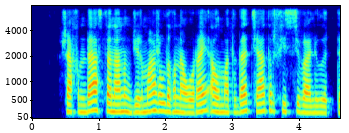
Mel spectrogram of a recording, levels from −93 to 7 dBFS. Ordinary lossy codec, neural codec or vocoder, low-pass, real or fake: Opus, 64 kbps; codec, 16 kHz, 4.8 kbps, FACodec; 7.2 kHz; fake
